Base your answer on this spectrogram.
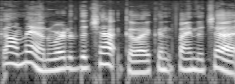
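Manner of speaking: ordinary delivery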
